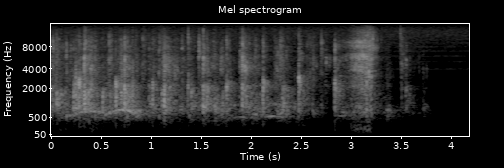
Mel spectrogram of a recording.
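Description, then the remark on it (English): A crowd claps for the Lord Jesus in a dense, steady burst of many overlapping hand claps, fairly loud throughout, then thins out and fades away over the last moment. “Clap for the Lord Jesus.”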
